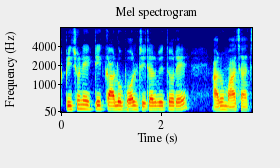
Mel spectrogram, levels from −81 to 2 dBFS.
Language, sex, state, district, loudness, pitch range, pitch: Bengali, male, Tripura, West Tripura, -16 LUFS, 120-135 Hz, 130 Hz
